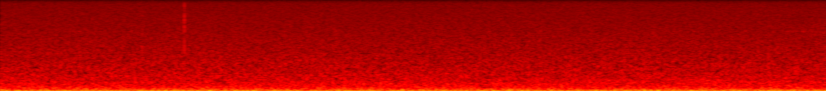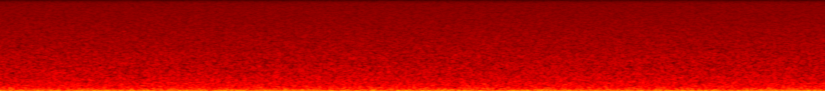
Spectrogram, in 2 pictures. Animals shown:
forest ambience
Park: Acadia National Park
